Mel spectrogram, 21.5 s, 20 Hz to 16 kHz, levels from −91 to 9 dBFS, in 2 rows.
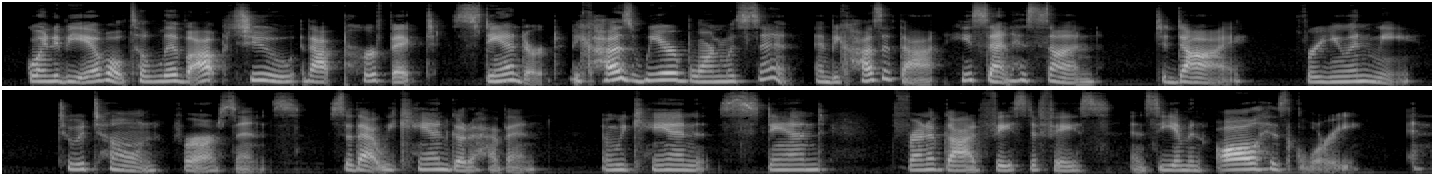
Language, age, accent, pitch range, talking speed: English, 10-29, American, 220-290 Hz, 175 wpm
